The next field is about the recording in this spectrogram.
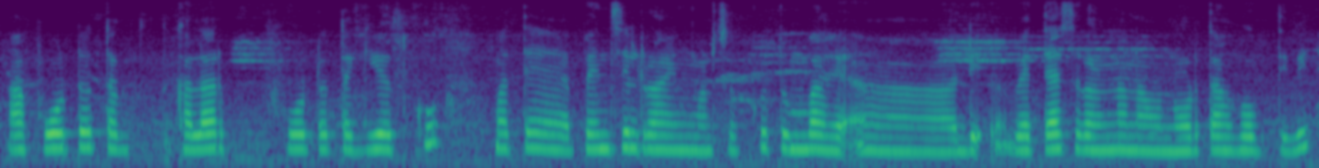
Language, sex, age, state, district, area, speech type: Kannada, female, 30-45, Karnataka, Vijayanagara, rural, spontaneous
